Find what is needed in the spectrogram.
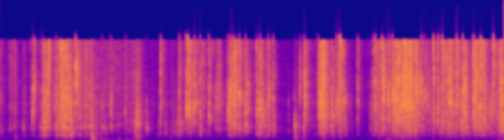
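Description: Foil blind-box bag and cardboard box being handled: a run of irregular crinkling and rustling as the box is opened and the foil pouch pulled out and squeezed, with a short pause about two-thirds of the way in.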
